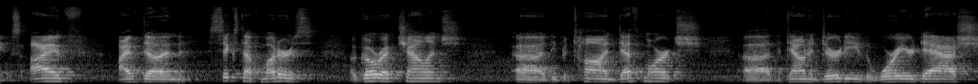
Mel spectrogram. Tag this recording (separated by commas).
Speech, Male speech, inside a small room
